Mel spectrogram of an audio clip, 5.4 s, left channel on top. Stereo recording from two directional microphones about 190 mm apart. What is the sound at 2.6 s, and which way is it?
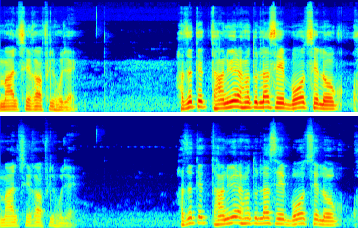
Speech, 50° left (ahead or behind).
